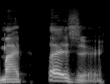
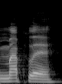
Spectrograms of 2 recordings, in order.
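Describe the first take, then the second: First: The phrase is said fully with every syllable. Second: The phrase is cut short after the first syllable. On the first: It is the expected polite phrase. The speaker calls it right. "How are they supposed to say it" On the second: It sounds careless or incomplete. The speaker calls it wrong. "That is not how you supposed to say that"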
